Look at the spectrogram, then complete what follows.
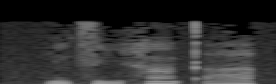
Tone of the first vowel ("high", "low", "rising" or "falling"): low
